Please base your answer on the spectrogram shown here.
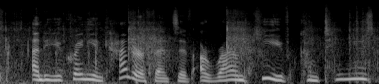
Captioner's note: gunshots firing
